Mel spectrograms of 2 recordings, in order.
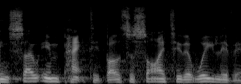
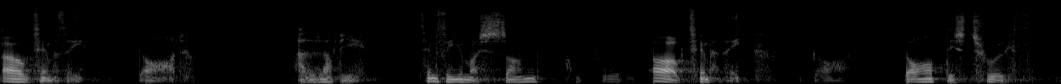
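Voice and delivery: put-on tender voice, quieter; 4 dB quieter than usual. Voicing Paul's letter to Timothy: acting out Paul's tenderness. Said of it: "You can almost hear it in his voice".

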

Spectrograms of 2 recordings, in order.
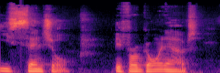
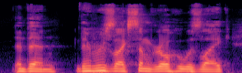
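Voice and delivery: usual speaking voice

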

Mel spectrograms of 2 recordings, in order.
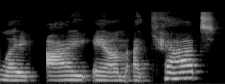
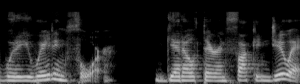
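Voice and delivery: mock stern, harsh and judgmental scolding tone; 3 semitones lower than usual. Recalling reading a pulled card a few days ago: acting judgmental. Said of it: "I read it with judgment".

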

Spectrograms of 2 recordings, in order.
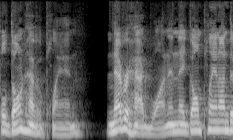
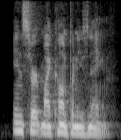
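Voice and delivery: plain

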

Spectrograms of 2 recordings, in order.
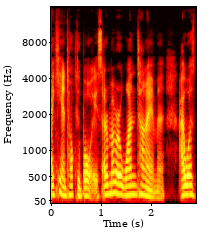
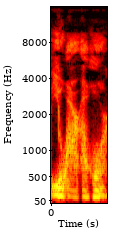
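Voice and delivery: soft, disapproving, judgmental scolding voice; 3 semitones lower, 5 dB quieter than usual. Quoting what her mom says to her, imitating mom's judgmental voice. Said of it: "The judgmental voice".

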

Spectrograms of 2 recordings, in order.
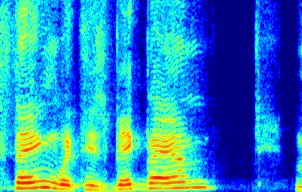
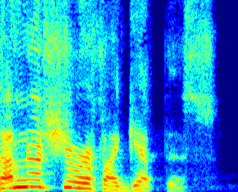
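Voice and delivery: hesitant, uncertain, confiding tone. Retelling what Peter leaned over and said: imitating Peter saying it quietly. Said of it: "'But I'm gonna say it quietly.'".

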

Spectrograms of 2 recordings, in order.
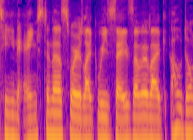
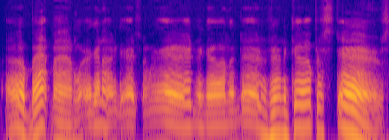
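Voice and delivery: muffled, mumbled, masked villain voice; 4 semitones higher, 3 dB quieter than usual. Complaining nobody could understand him, a speaker does a Bane impression. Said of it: "this is Bane".

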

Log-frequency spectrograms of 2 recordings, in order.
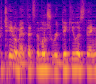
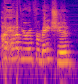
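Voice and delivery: mock sharp shout, shrill, pitched very high; 12 semitones higher, 4 dB louder than usual. Retelling what a woman yelled at him, mimicking her yell. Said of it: "She yelled".

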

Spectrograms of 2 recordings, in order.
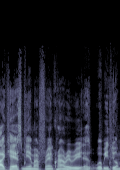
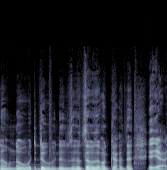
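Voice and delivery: mock nervous trembling voice, higher; 5 semitones higher than usual. Showing how someone who is nervous sounds: mock nervous trembling voice. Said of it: "you sound like you're trembling like this".

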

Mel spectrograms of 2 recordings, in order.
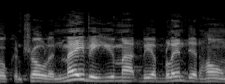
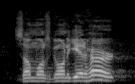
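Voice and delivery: ordinary talk, nothing marked

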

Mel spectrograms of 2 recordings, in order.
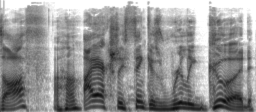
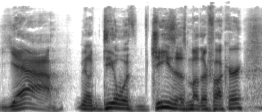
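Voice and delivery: put-on triumphant voice, lower; 3 semitones lower than usual. Retelling a film scene where the character turns triumphant: imitating Gabriel Byrne getting triumphant. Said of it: "get triumphant".

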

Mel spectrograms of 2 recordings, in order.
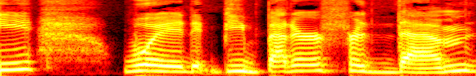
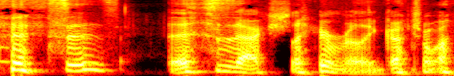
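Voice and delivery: talking while laughing nervously; 3 dB quieter than usual. Reacting to the day's venting topic, nervous laughing while talking. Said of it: "I don't know why I'm laughing".

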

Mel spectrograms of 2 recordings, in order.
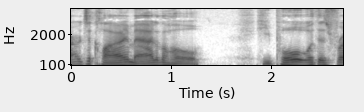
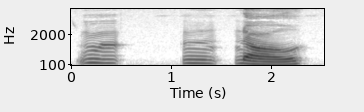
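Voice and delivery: offhand, unbothered, careless, high little reply; 8 semitones higher than usual. Reading the story aloud, Rabbit asks Pooh if he is stuck: Pooh answering carelessly. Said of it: "said Pooh carelessly".

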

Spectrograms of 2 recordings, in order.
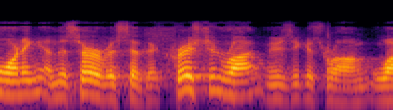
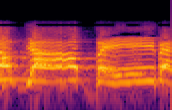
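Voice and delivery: very high, shrill, extremely loud rock scream; 6 dB louder than usual. Giving the audience an example, the speaker says it at 105 decibels. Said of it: "if I heard at 105 decibels".

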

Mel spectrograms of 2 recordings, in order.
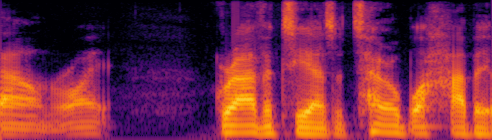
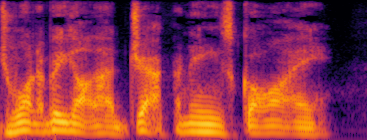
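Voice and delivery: put-on urgent shouting, barked; 2 semitones higher than usual. Retelling a guide's question on the descent: imitating someone shouting. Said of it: "he kept shouting at me, saying".

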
